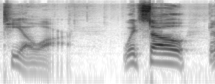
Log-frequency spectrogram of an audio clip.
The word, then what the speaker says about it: Thor: Like if it's spelled Thor, it's supposed to be pronounced Tor, and if it's spelled Tor, it's supposed to be pronounced Thor.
